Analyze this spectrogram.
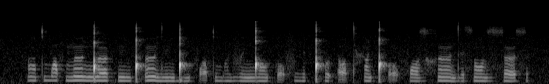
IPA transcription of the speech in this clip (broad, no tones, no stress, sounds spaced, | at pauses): ĩ tˤ m ɔ f m œ̃ ŋ͡ǃ œ k ĩ ǃʼ œ̃ d ĩ ɡ͡ǃ ĩ f ɔ̰ tˤ m i̤ v ɪ ŋ͡ǃ ɔ̃ k ɔ̰ f ɦ ɪ ǃʰ ʊ ʔ ḭ tˤ x ĩ ǃʰ ɔ̰ f ɔ z x œ̃ d ɪ s ɔ̃ z s œ s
